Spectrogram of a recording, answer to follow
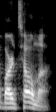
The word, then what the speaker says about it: Bartelme: Here's pronunciations. Here we go. Leah Bartelma.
